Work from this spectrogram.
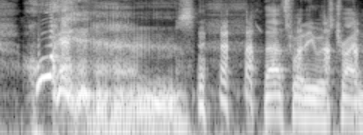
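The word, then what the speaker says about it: Houyhnhnms: The word Winham is onomatopoeia, so the way you should pronounce it is Winhams.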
